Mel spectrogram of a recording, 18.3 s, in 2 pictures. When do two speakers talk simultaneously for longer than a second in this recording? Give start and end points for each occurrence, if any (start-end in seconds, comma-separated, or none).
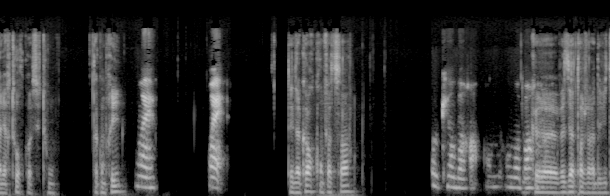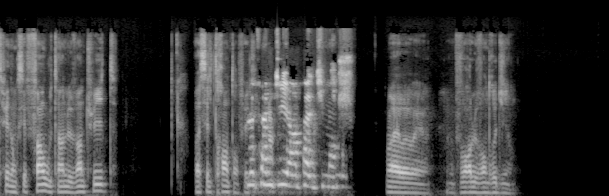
none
